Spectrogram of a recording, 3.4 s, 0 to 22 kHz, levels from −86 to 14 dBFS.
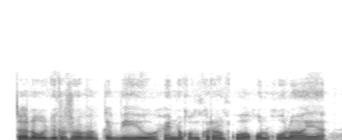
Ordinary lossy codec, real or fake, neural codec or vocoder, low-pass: none; fake; vocoder, 44.1 kHz, 128 mel bands, Pupu-Vocoder; 10.8 kHz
